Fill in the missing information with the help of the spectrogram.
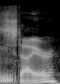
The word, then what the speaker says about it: Steyer: Steyer.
